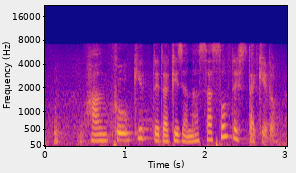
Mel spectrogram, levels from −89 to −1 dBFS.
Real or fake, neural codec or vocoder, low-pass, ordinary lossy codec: fake; codec, 16 kHz, 0.5 kbps, X-Codec, HuBERT features, trained on LibriSpeech; 7.2 kHz; none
